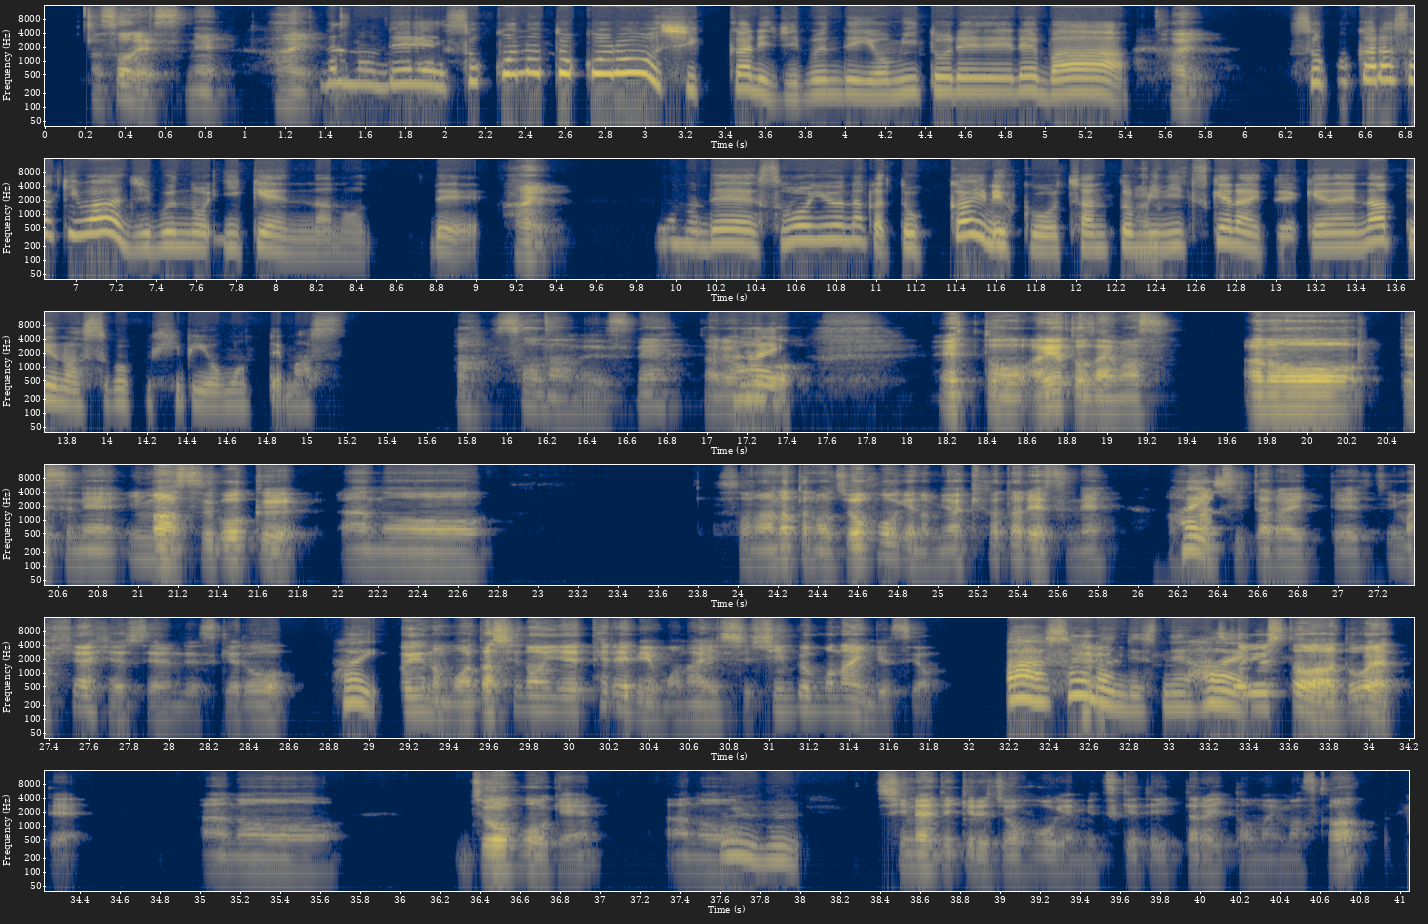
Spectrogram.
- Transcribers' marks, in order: chuckle
- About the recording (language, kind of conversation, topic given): Japanese, podcast, 普段、情報源の信頼性をどのように判断していますか？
